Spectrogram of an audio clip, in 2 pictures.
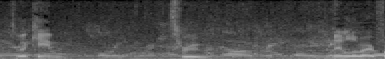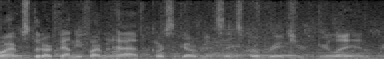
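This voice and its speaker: A man's medium-pitched voice at a moderate pace, with very wide pitch swings, audible room echo and music in the background. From Ontario, Canada (Burlington). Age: 60s. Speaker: farmer. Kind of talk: interview. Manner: halting, many fillers.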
